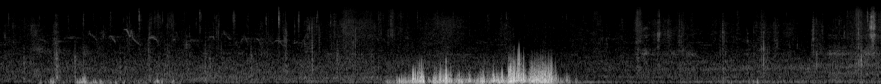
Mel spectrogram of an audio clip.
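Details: Griggio, a pet Cairn Terrier, at play gives one loud, rough, growly burst lasting under two seconds midway through, with soft knocks and shuffling before and after.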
